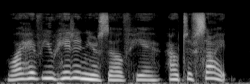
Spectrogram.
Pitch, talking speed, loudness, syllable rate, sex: 235 Hz, 215 wpm, -16 LUFS, 5.6 syllables/s, female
